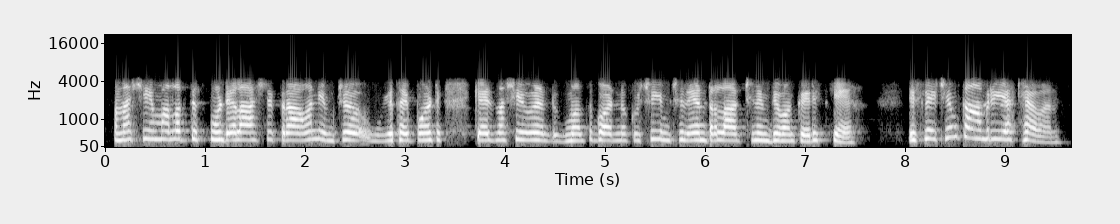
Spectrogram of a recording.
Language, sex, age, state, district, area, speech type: Kashmiri, female, 18-30, Jammu and Kashmir, Anantnag, rural, conversation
